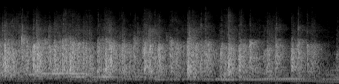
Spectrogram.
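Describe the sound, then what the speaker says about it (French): Applause and acclamation from a church congregation during a Bible-teaching sermon: a dense, steady wash of clapping and cheering voices close by, sustained without a break. "Acclame la puissance de la parole"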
